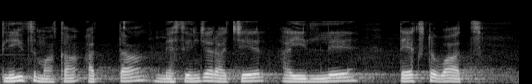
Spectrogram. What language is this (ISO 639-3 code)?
kok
